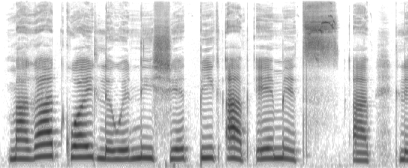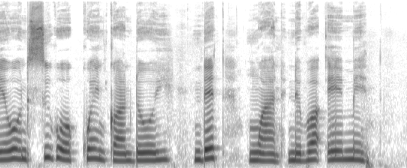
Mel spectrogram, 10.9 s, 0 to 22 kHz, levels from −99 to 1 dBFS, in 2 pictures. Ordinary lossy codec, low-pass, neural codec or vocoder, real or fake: none; none; none; real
